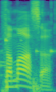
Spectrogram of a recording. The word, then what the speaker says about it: Thamasa: It's Thasama. Thamasa. I thought it was Phasma. Wow, strangers! Alright, I always pronounce it like Phasma.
